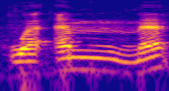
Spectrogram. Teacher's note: mim mushaddada, on fait toujours al-ghunna.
